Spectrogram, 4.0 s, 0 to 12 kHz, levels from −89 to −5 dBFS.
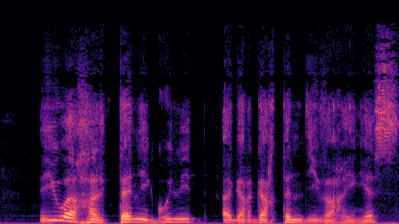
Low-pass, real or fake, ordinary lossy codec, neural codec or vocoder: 10.8 kHz; fake; MP3, 64 kbps; codec, 24 kHz, 0.9 kbps, WavTokenizer, medium speech release version 2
